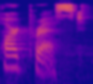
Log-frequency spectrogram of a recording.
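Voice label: "hardpressed", English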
